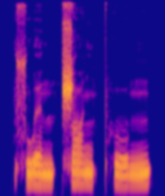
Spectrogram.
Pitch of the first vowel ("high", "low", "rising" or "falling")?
low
